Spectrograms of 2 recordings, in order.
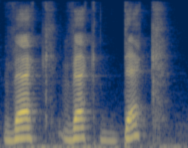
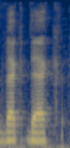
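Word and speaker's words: VecDeque: Vec deck, which I pronounce it Vec deck. It sort of stands for Vec double-ended Q, right? Q-U-E-U-E in this case.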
